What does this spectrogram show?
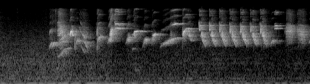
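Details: Competition song of a European goldfinch recorded for the internet-based 2016 World Championship in Goldfinch Song: bright, tinkling twitters and slurred high notes building into a rapid rattling trill of repeated buzzy notes.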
